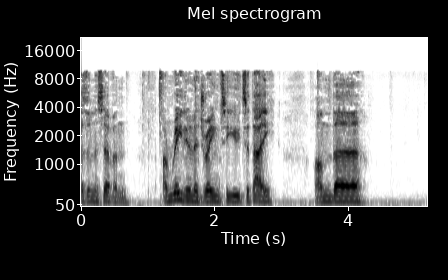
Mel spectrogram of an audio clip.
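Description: A middle-aged man speaks with animation close to the microphone.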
